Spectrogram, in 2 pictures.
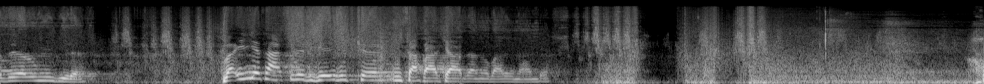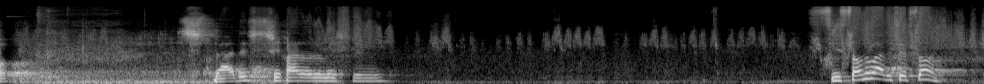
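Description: A man speaks to an audience through a microphone in a large hall, pausing between phrases.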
